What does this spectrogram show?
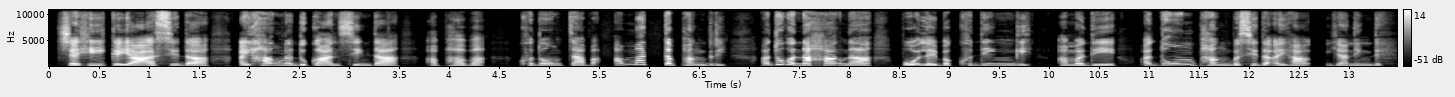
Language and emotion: Manipuri, disgusted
